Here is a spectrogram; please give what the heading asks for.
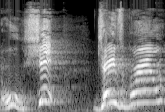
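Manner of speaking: high, loud burst of alarm; startled panic. Acted. Storyteller acting a woman startled by a big name, high loud alarm. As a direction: blurt it out in rising shock. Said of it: "She's sweating".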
